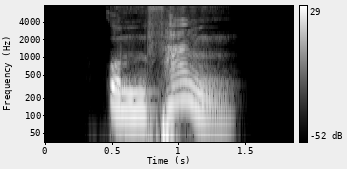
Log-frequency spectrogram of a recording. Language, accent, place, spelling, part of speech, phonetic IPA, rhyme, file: German, Germany, Berlin, umfang, verb, [ʊmˈfaŋ], -aŋ, De-umfang.ogg
- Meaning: singular imperative of umfangen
